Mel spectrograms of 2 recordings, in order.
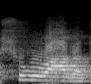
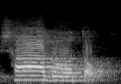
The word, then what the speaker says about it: স্বাগত: বলে, স্বামী বলে না, সুয়াগত বলে, আর আমরা সেটাকে বফলাটা উচ্চারণ করছি এভাবে সাইলেন্ট রেখে বলি স্বাগত।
